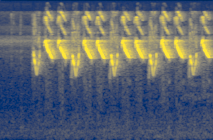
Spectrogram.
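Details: Post-moult cinereous tit song: after a short quiet start, a steady run of ringing two-part whistles, a high descending note followed by a lower dip, repeated briskly to the end.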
